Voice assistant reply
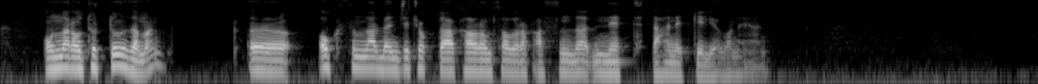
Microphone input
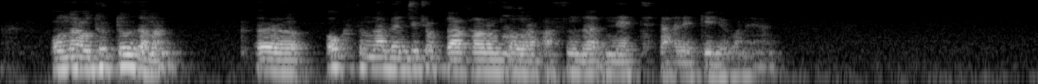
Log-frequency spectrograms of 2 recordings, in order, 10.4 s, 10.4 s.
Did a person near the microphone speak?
Yes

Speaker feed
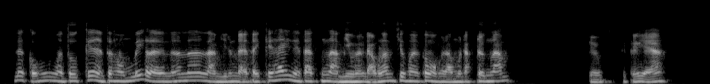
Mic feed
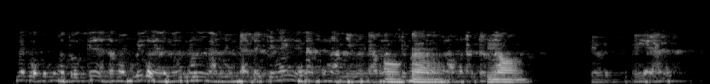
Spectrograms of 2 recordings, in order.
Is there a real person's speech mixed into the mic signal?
Yes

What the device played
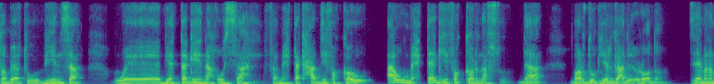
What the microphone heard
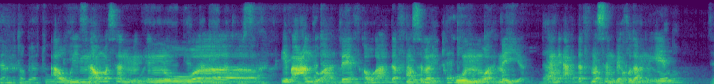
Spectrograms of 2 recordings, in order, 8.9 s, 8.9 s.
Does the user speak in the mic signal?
Yes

